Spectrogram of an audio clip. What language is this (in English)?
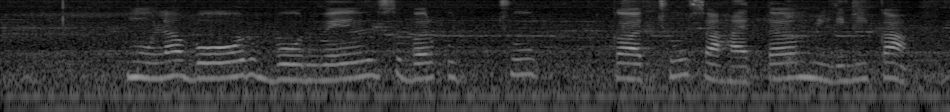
Chhattisgarhi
